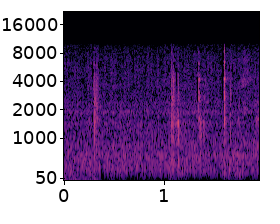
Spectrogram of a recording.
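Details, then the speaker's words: RCA 87T tube radio (labeled 87X) on a variac, chassis out, a leaky electrolytic capacitor: knife touched to phono input terminals gives sharp scattered crackles through the speaker; phono input and audio stage responding normally. "you get a crackle so this is negative this is shield this is negative this is hot"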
